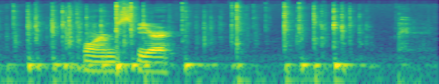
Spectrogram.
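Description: Rapid clicking on a newly replaced computer keyboard with thick, tall keys runs throughout, dense and close, while someone speaks briefly over the keystrokes.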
